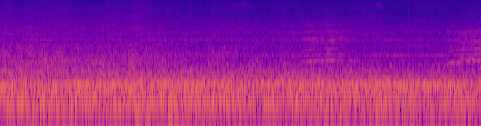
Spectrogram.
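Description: Suzuki Jimny trial car's engine running at a steady speed, a constant low drone. Faint voices come through briefly about four and six seconds in.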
